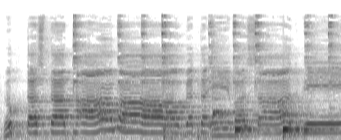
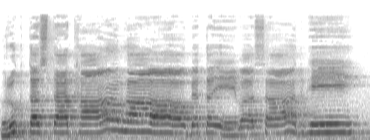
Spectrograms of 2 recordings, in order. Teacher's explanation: जब विसर्ग का उच्चारण नहीं करेंगे तो आगे वाला शब्द यदि हम संयुक्त करेंगे तो उक्तस की जगह वह रुक्तस हो जाएगा, तो उसमें कोई अशुद्धि नहीं है।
